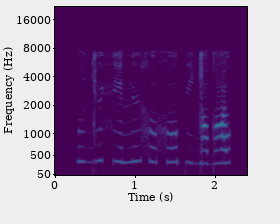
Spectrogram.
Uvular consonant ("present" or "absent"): absent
